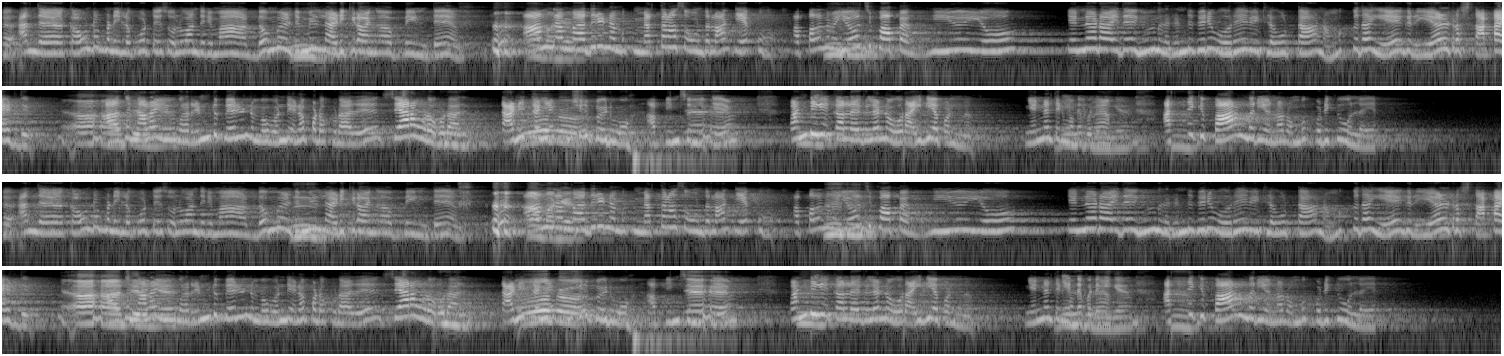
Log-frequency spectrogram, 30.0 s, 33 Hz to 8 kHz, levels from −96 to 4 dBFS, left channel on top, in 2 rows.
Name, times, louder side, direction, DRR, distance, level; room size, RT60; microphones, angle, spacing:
voice 1, 0.0-4.6 5.2-10.2 10.7-15.3 16.0-19.7 20.0-22.3 22.9-24.7 25.2-28.7, left 3 dB, 20° left, 12 dB, 0.7 m, -27 dB
voice 2, 2.9-3.2 4.6-5.8 8.2-8.8 15.5-16.8 19.3-19.7 20.1-20.9 21.8-22.3 22.9-23.2 25.5-26.4 26.7-26.9, right 5 dB, 50° right, 14 dB, 0.7 m, -28 dB
27.5 x 21.0 x 5.7 m, 2.3 s
head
